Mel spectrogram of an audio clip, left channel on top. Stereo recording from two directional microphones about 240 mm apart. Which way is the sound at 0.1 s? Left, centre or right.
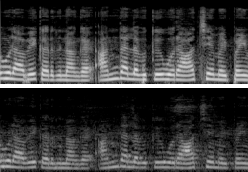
Left.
